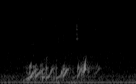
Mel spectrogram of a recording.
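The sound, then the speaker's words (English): A short burst of gurgling bubbles as a woman blows air into her drink to mix it, like through a straw, lasting under a second and fairly quiet, over a faint low hum. “She's either blowing bubbles in a drink or she's smoking her bong.”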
